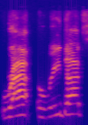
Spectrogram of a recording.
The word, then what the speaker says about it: Redux: the name again please rap redux his it's like rap and then it's spelled r-e-d-u-x and he has a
